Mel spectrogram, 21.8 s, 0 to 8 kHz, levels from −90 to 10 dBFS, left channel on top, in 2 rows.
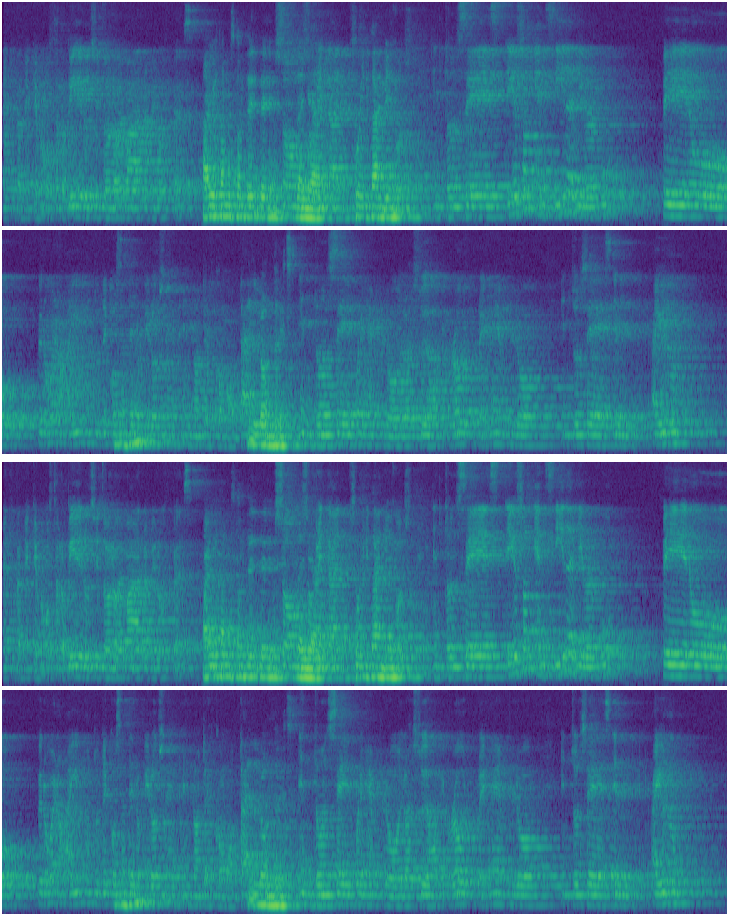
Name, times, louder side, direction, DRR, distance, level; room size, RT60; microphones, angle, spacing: voice 1, 0.0-3.3 4.0-9.2 9.9-11.1 11.4-14.6 15.3-18.8 19.3-21.0, right 1 dB, 25° right, -2 dB, 2.0 m, -26 dB
voice 2, 3.0-4.9 5.3-6.0 12.5-13.0 14.5-15.1, equal, 55° left, 6 dB, 0.7 m, -18 dB
17.5 x 9.0 x 3.3 m, 2.7 s
head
